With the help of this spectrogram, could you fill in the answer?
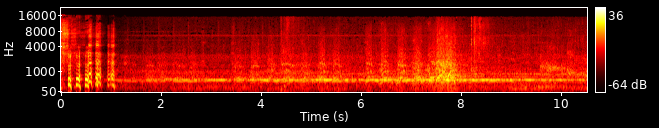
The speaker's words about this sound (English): By the way, do we have sound effects of the dog eating the kid? I do have that.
